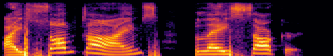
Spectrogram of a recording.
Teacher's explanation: I am going like down up down up okay the main stress in the sentence is sometimes why maybe · the main stress in the sentence is sometimes why maybe because in my context I'm talking about frequency okay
